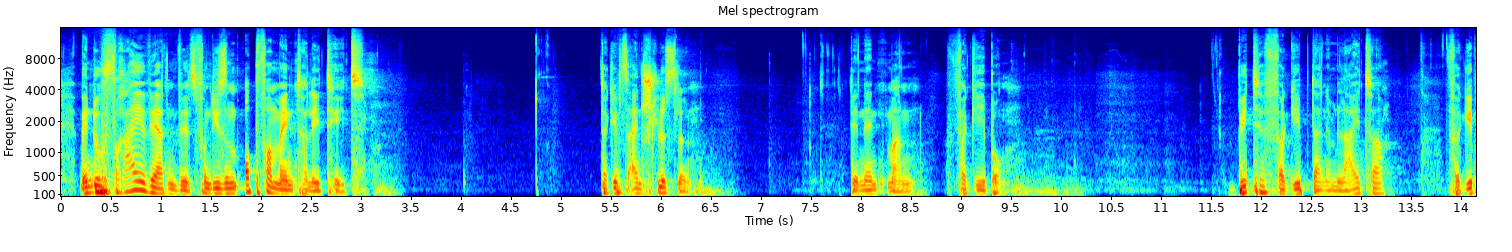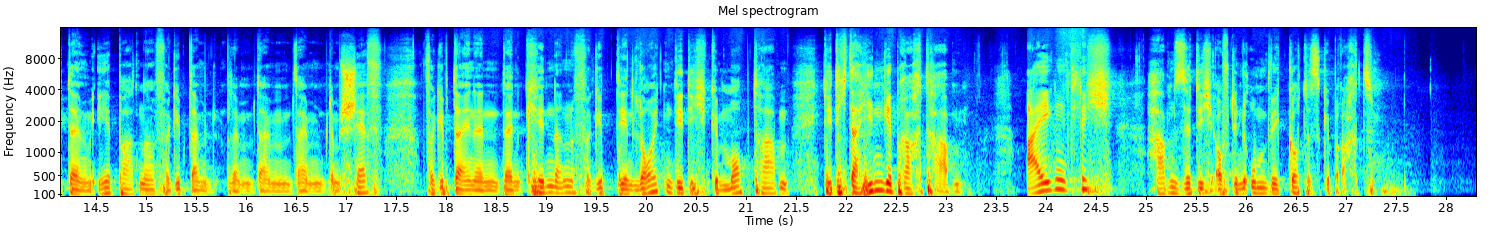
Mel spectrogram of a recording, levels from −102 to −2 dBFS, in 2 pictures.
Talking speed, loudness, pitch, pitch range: 115 wpm, -22 LUFS, 115 Hz, 95-130 Hz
